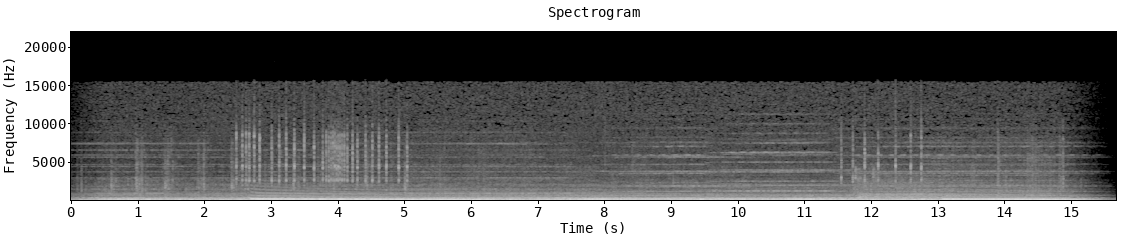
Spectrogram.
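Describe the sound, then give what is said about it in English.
A sci-fi tractor beam powering down as Obi-Wan turns it down: a loud, steady electronic hum with deep rumble, its tones repeatedly gliding downward, with occasional crackling bursts throughout. “I did have the Wookiee roar, but I've got the tractor beam when Obi-Wan's turning it down.”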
